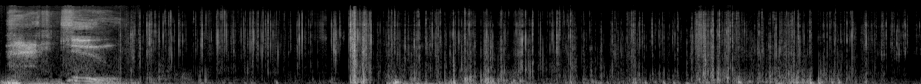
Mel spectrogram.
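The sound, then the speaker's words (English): Crinkling and tearing of a foil pack of 1998 Paramount Happy Days Omnichrome collector's cards, a crackly rip near the start followed by scattered sharp crunches and rustles of foil. “Should we open up some Happy Days cards? All right, here we go. So this too is in a foil pack because this is a 90s collector's card set.”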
